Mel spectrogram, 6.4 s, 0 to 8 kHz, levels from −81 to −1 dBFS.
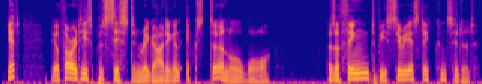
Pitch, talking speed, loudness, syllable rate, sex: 105 Hz, 150 wpm, -21 LUFS, 5.8 syllables/s, male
